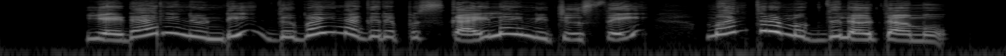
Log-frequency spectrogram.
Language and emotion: Telugu, happy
